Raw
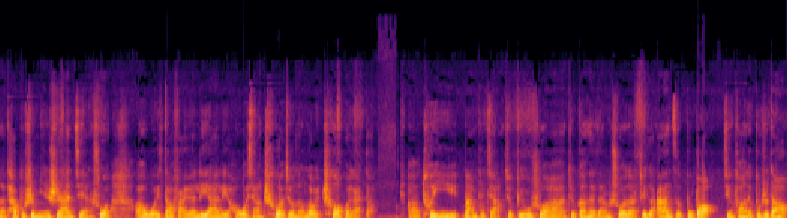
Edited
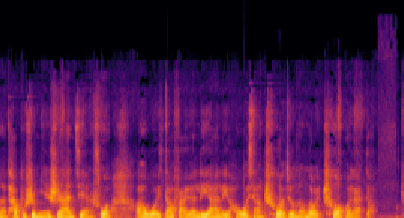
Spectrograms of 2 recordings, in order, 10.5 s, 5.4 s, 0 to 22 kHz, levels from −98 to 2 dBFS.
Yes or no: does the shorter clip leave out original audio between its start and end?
no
